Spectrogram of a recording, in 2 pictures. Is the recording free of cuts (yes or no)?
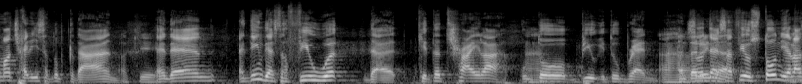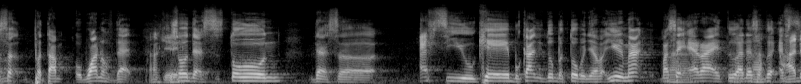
yes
